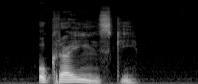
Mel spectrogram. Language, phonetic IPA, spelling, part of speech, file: Polish, [ˌukraˈʲĩj̃sʲci], ukraiński, adjective / noun, Pl-ukraiński.ogg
